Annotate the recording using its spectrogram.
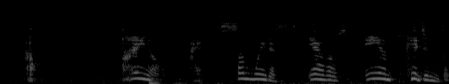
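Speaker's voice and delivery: very high-pitched, private whisper. Voicing a character spotting a useful battery: whispering to himself. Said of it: "whispers to himself".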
